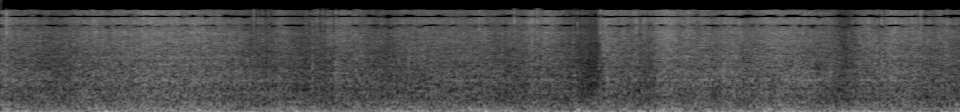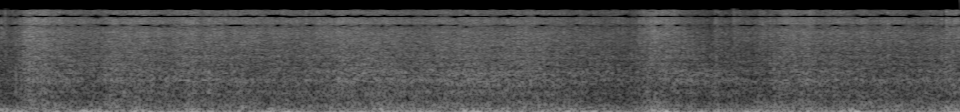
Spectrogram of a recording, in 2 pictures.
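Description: Heavy thunderstorm rain and wind beating on a car, heard from inside it: a loud, steady rushing noise with a deep rumble underneath.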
